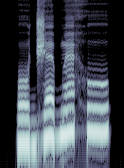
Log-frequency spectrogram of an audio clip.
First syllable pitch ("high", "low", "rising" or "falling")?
low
